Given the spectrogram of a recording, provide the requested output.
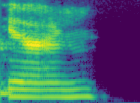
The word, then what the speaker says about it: Cairn: Cairn. C-A-I-R-N.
